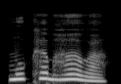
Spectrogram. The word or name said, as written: ಮುಖಭಾವ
